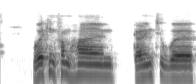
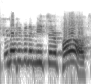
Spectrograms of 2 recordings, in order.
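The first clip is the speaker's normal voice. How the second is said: high, louder insistence on not; raised retold warning; 5 dB louder than usual. Man on sidewalk warning passers-by, raised insistent voice. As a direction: snap it out at people on the sidewalk. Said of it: "Twice I said".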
